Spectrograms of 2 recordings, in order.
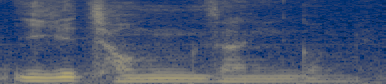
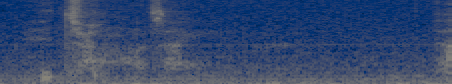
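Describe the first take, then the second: First: Said in the usual way. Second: 이게 정상인 거예요 breathed as a whisper; soft whispered aside. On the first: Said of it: "repeated, second whispered". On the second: Shown as a demonstration. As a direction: drop to a hushed whisper to stress the point. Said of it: "repeated as whisper".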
